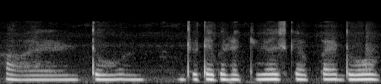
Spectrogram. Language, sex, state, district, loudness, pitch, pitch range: Hindi, female, Delhi, New Delhi, -15 LUFS, 230 Hz, 220-235 Hz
